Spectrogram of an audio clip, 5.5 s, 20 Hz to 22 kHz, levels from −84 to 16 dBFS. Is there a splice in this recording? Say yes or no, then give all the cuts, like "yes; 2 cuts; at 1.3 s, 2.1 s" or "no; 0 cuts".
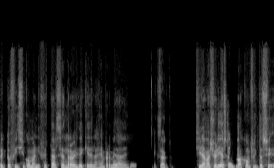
no; 0 cuts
